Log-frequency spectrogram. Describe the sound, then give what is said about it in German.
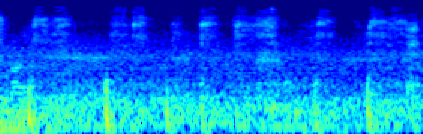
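Handwriting with a pen makes many quiet, short scratching strokes in an uneven rhythm, faint beneath soft voices. “Das ist noch Stress hier schreiben, oder? Wie in der Schule.”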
